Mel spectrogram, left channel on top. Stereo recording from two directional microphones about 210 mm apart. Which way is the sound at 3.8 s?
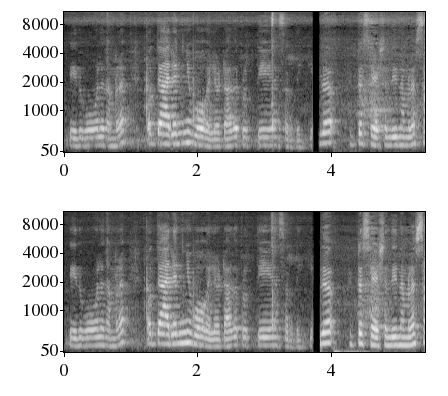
45° right (ahead or behind).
